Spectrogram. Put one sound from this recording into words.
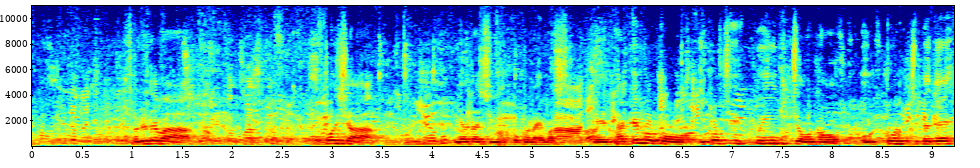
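Several men chant loudly together in rhythm.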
